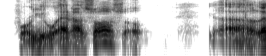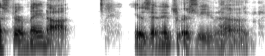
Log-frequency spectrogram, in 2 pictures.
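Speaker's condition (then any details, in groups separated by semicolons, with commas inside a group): Parkinson's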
